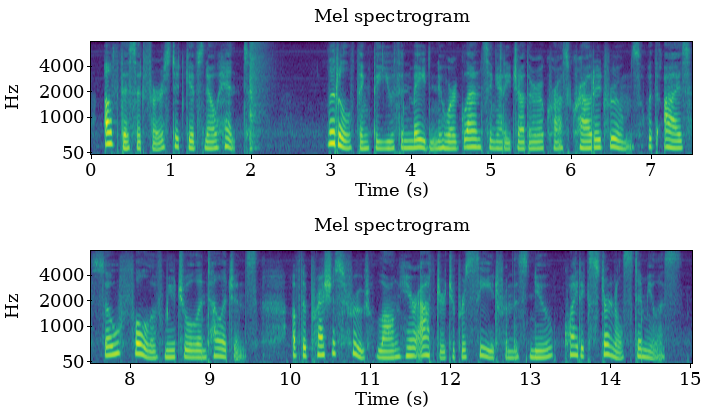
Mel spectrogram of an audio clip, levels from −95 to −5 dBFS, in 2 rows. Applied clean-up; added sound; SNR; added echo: none; Snare drum; 19 dB; none.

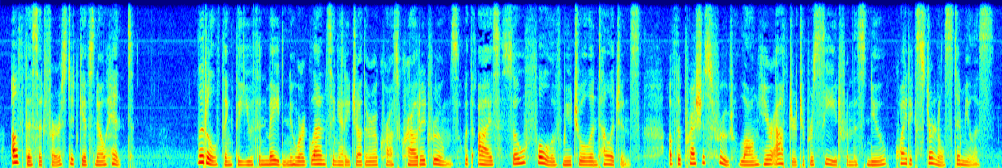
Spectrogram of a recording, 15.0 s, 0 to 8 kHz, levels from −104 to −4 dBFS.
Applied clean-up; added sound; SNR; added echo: none; none; none; none.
